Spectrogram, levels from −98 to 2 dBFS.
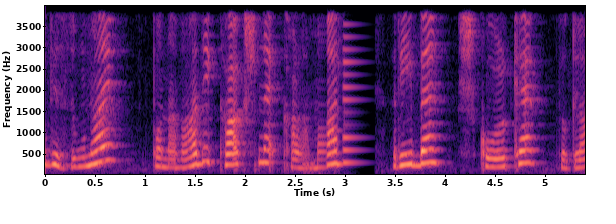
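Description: Just after "zunaj po navadi kakšne", from 2.74 to 2.84 s, the last sound is briefly held and fades. This is a burst of packet loss: about 80 ms of audio never arrived and the receiver stretched the last sound to cover it.

A brief smear follows at 2.90 s and a slightly longer wobble from 2.94 to 3.00 s. These are short concealed packet losses of about 20 ms and 40 ms, each patched by continuing the preceding sound before blending back into the real audio.

From 3.00 to 3.32 s a drawn-out, fading continuation of the last sound takes over without any true silence before the audio resumes further on. The likely cause is a long network dropout, with 300 ms of audio lost and replaced by continuation.

Throughout, the band stops at 4 kHz, which fits a 64 kbps G.711 mu-law call path.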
